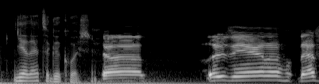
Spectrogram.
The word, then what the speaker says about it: Louisiana: From Louisiana.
